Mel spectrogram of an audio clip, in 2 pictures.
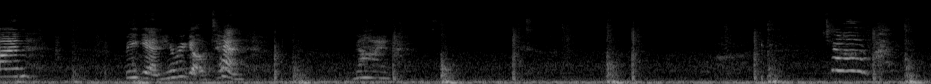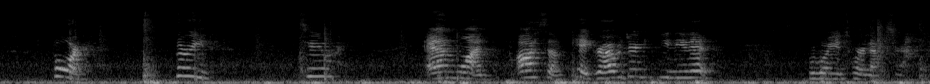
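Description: A woman talks with animation, close by and a little breathless.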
